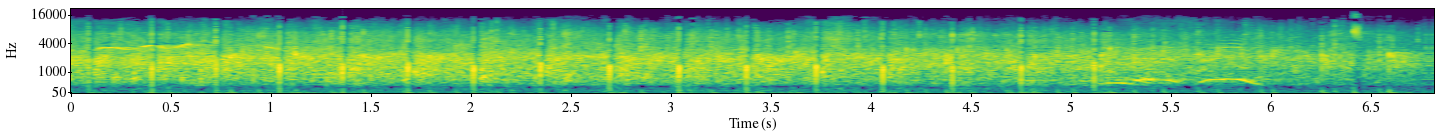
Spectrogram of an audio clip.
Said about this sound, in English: will you just get up out of your seat and just walk down here to the front? Let us recognize you, see you. We're going to give them a clap. Yeah.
